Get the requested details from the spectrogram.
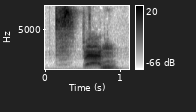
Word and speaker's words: Spaten: It's Spaten, like you're from Boston. – Oh. Yeah. Spaten.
